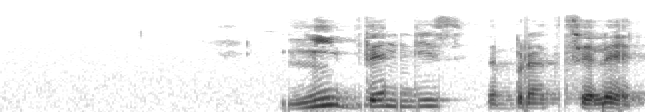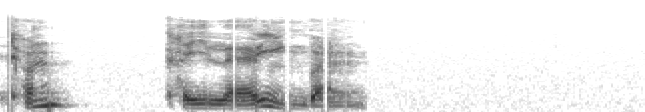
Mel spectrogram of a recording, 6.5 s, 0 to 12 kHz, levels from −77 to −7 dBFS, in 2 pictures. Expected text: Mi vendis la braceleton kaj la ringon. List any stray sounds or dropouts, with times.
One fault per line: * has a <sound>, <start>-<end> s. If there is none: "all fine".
all fine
